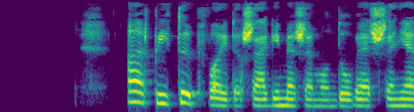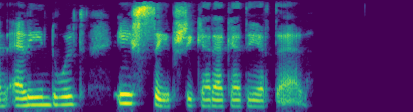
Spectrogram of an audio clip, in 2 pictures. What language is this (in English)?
Hungarian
